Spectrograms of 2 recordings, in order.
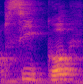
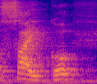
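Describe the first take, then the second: First: It is said with a Spanish-style reading. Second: It is said with an English-style reading. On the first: The speaker calls it wrong. "no psico" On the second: The speaker calls it right. "sino psycho"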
